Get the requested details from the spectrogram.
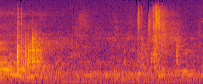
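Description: A faint crystal glass clink rings out briefly with a short, bright tone, followed a couple of seconds later by a few soft clattering taps over a low, steady background.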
